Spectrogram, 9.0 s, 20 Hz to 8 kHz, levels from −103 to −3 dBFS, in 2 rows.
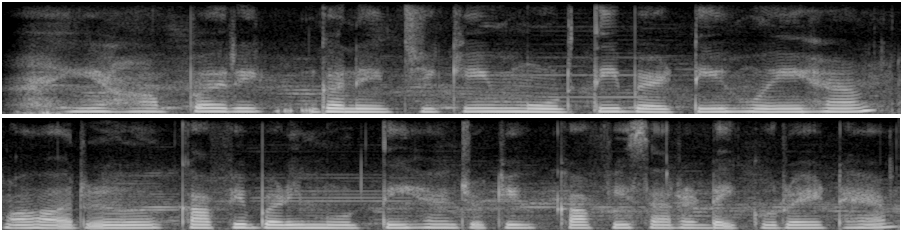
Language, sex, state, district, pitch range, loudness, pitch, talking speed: Hindi, female, Uttar Pradesh, Etah, 210-230 Hz, -30 LUFS, 220 Hz, 135 wpm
